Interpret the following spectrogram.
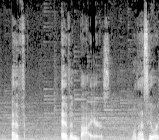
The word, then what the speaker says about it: Eben: me sharing the knowledge his name is evan and it's spelled e-b-e-n and it's short for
